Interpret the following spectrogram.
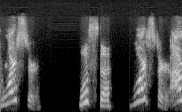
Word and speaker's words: Worcester: most people but uh yeah it's Worcester like Worcester why not at all how you would think it would be but okay is that right Worcester Worcester Worcester all right guys we got Paul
